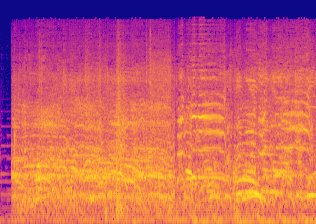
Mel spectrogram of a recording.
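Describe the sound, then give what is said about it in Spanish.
A large street crowd protesting the pension reform in France roars continuously, many voices shouting and chanting together in a dense, loud wall of sound, with occasional sharper yells and bangs cutting through. “Son los sonidos que dejan las protestas masivas contra la reforma de las pensiones en Francia”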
